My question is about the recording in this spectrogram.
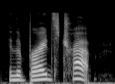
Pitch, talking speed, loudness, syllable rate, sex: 220 Hz, 205 wpm, -17 LUFS, 6.3 syllables/s, female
